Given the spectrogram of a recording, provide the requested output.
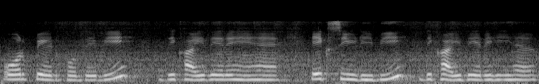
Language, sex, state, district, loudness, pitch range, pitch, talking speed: Hindi, female, Punjab, Pathankot, -16 LUFS, 210-235 Hz, 220 Hz, 165 wpm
